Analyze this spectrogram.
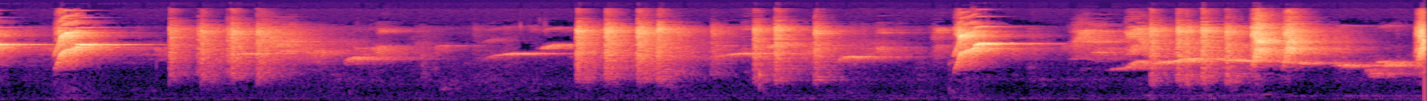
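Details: Aceh white-rumped shama singing in spaced bouts: sharp upslurred whistles followed by rapid rattling trills and short warbled notes, brief silences between phrases, no other sounds.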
